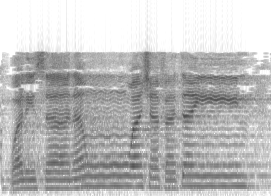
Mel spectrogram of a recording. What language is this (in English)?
Arabic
